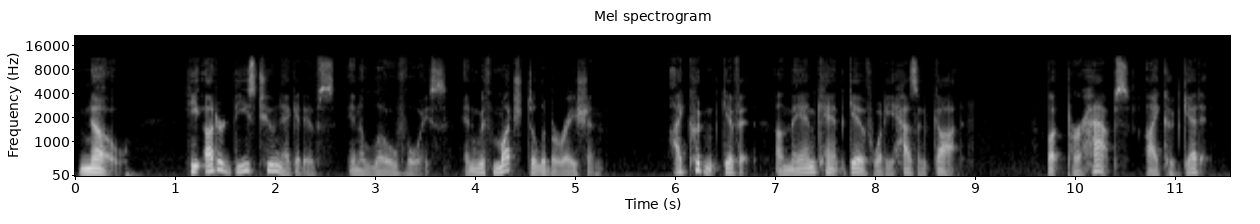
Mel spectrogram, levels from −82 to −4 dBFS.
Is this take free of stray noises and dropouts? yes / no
yes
